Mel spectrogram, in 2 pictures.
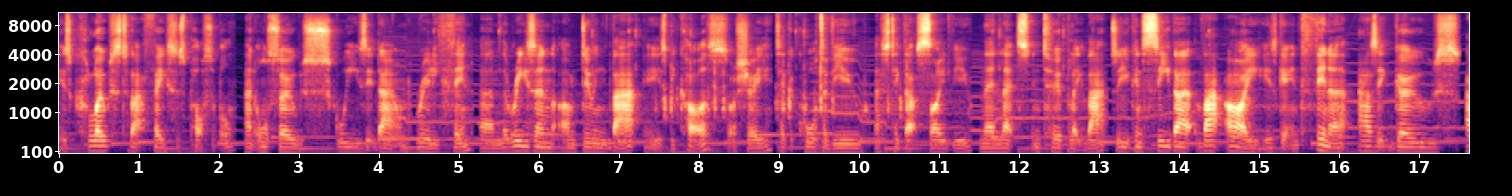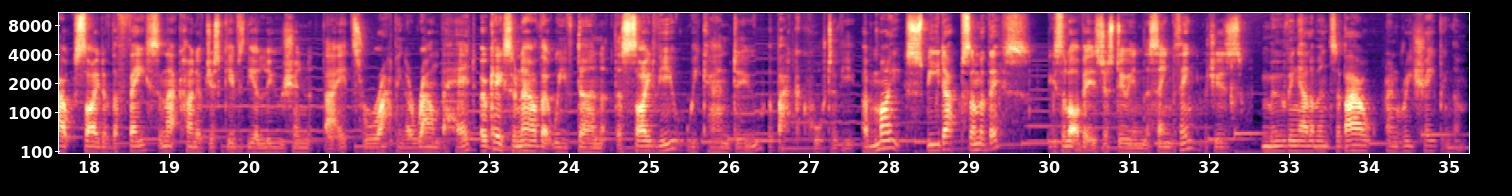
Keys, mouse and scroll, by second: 5.4 click, 7.5 ctrl+c, 7.7 click, 8.9 ctrl+c, 9.1 click, 9.6 v, 10.1 click, 10.4 ctrl+c, 11.4 v, 11.6 click, 23.8-24.3 scroll up 1, 27.5 space, 27.8 click, 28.5-29.8 scroll down 1, 31.2-32.6 scroll up 1.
